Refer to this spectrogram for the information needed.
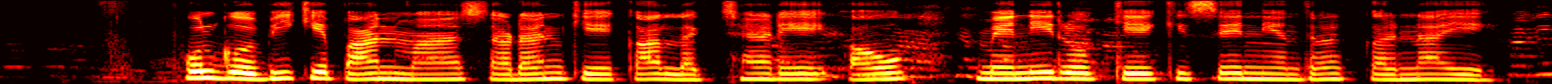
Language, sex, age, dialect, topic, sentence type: Chhattisgarhi, female, 51-55, Eastern, agriculture, question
